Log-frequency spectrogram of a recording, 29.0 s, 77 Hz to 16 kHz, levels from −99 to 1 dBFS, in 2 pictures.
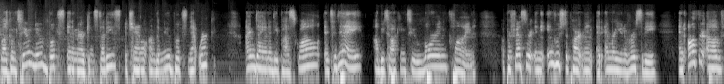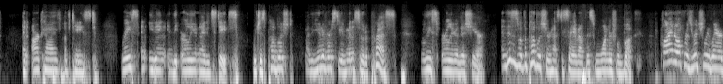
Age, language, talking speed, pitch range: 30-49, English, 165 wpm, 170-210 Hz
